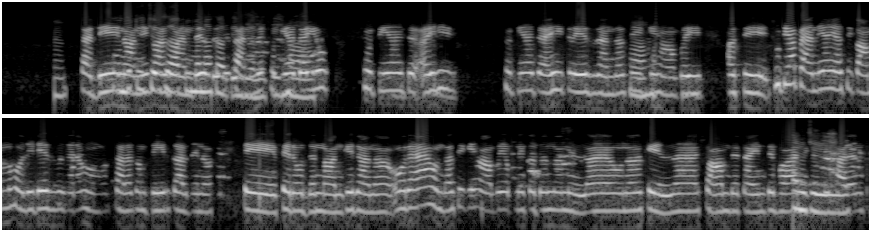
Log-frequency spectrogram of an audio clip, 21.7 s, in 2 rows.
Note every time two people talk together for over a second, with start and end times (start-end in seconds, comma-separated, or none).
1.4-3.8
